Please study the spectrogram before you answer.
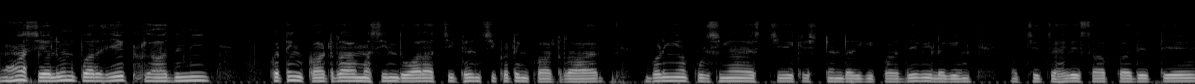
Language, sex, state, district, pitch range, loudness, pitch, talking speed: Hindi, male, Chhattisgarh, Korba, 135-160 Hz, -28 LUFS, 150 Hz, 150 wpm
